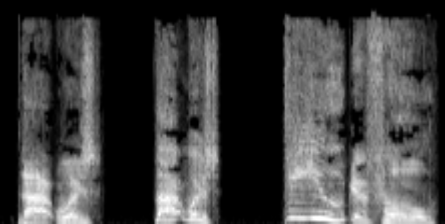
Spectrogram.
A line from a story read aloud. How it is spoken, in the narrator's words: howled Hagrid, crying harder than ever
